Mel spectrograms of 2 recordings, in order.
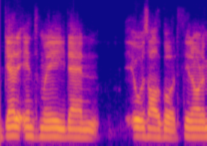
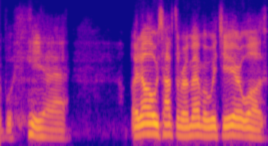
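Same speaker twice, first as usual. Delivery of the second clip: ordinary talk, nothing marked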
